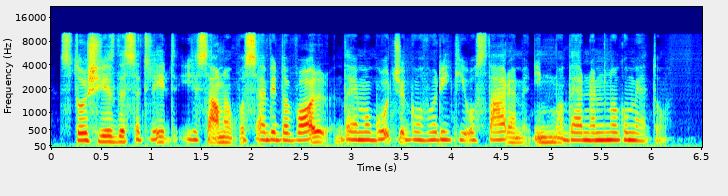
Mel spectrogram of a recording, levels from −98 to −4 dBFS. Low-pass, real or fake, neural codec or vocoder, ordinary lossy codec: 9.9 kHz; fake; autoencoder, 22.05 kHz, a latent of 192 numbers a frame, VITS, trained on many speakers; none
